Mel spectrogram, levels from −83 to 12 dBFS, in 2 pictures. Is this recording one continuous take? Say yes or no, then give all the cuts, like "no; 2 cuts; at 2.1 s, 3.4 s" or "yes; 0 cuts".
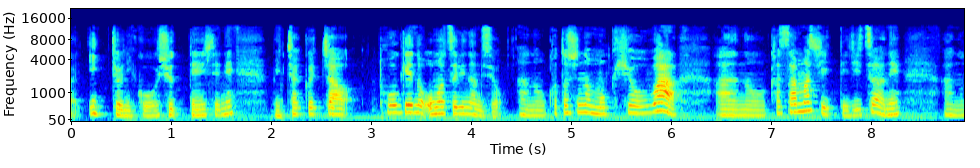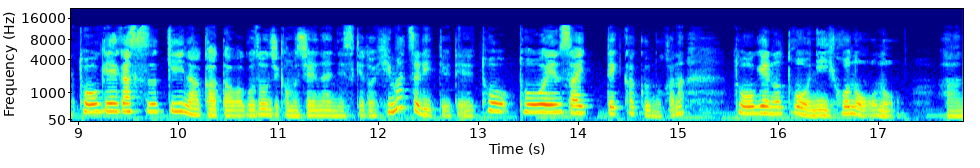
no; 2 cuts; at 4.4 s, 13.4 s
